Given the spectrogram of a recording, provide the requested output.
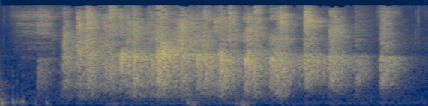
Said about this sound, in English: So please welcome with a very warm applause,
